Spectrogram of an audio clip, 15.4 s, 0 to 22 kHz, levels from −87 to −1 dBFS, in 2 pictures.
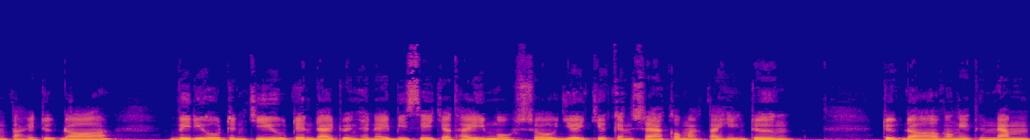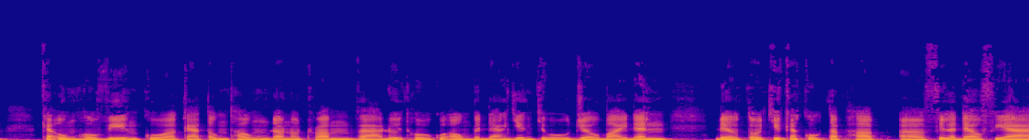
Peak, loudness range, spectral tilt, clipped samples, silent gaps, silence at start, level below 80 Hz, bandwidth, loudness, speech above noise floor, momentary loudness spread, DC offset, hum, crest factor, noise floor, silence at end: -10 dBFS; 1 LU; -7.5 dB/octave; under 0.1%; none; 0 s; -52 dBFS; 9.2 kHz; -26 LUFS; 28 dB; 4 LU; under 0.1%; none; 14 dB; -52 dBFS; 0 s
